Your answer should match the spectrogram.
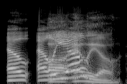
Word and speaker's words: Elio: I don't know how to say it. E-L-I-O? Elio? – I think it's Elio.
